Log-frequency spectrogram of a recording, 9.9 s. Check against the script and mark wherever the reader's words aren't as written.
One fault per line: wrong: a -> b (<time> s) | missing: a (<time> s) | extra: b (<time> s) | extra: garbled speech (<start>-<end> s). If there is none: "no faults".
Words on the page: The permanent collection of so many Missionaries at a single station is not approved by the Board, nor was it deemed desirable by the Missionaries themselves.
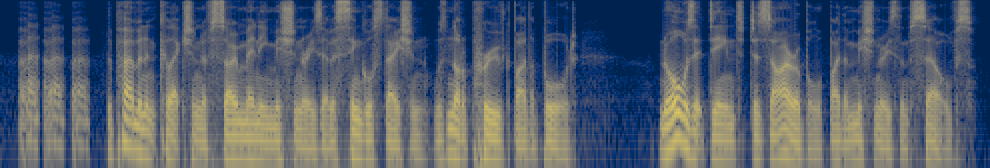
wrong: is -> was (4.3 s)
